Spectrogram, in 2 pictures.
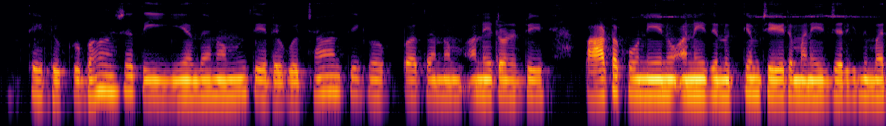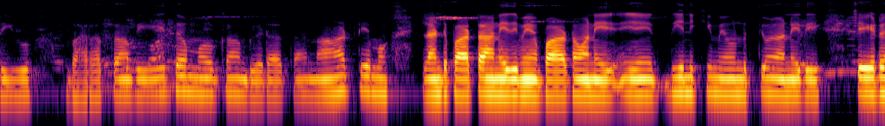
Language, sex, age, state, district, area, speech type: Telugu, male, 18-30, Andhra Pradesh, Srikakulam, urban, spontaneous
